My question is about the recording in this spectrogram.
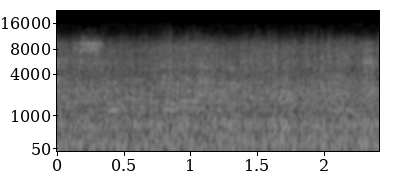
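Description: Torrential rain beating steadily on the roof and windshield of an Isuzu Crosswind, heard from inside the cabin over the low rumble of the vehicle.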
